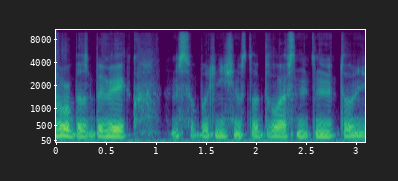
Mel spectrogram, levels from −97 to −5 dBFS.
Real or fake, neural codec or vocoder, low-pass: fake; autoencoder, 22.05 kHz, a latent of 192 numbers a frame, VITS, trained on many speakers; 9.9 kHz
